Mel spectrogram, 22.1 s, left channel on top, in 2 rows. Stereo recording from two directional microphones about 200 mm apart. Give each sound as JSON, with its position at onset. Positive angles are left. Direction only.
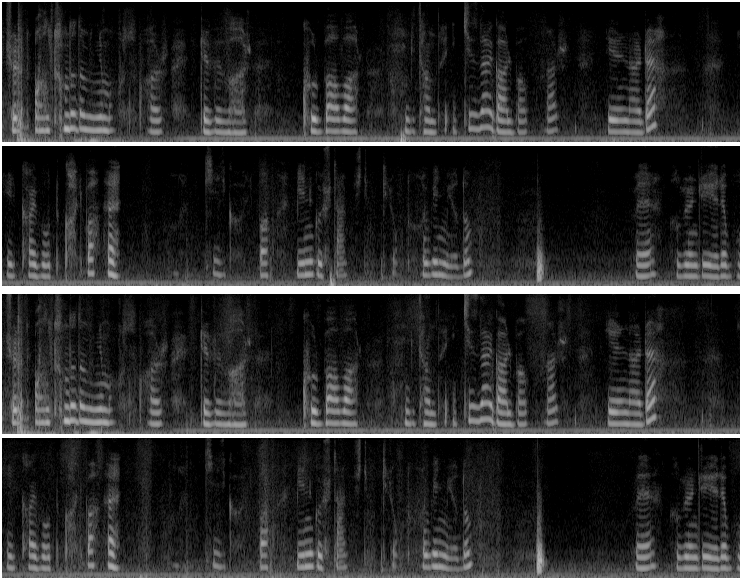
{"t": 0.0, "sound": "speech", "side_deg": 15}
{"t": 7.5, "sound": "a woman's voice", "side_deg": -15}
{"t": 11.3, "sound": "a woman's voice", "side_deg": 20}
{"t": 12.3, "sound": "a woman's voice", "side_deg": 10}
{"t": 14.1, "sound": "a woman's voice", "side_deg": -10}
{"t": 15.4, "sound": "speech", "side_deg": 0}
{"t": 17.3, "sound": "speech", "side_deg": -5}
{"t": 19.1, "sound": "a sound", "side_deg": -60}
{"t": 20.6, "sound": "speech", "side_deg": 0}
